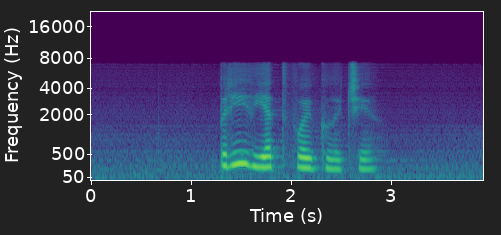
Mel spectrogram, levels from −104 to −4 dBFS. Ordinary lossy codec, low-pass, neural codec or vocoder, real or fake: none; 7.2 kHz; codec, 16 kHz, 0.2 kbps, FocalCodec; fake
